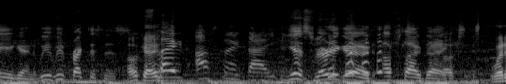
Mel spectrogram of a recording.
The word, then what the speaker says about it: Afsluitdijk: She has to pronounce it? She has. Yeah. Well, how do you say it? Afsluitdijk.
